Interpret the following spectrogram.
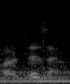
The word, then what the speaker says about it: Barzizza: My name is Barzizza, Spell that last name. B-A-R-Z-I-Z-Z-A. And it's Barzizza.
